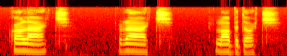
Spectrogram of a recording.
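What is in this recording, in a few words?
postalveolar affricate voiceless final, hungarian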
